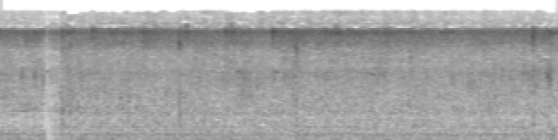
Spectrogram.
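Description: Steady rain falling, an even hiss, with a brief dropout about half a second in.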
